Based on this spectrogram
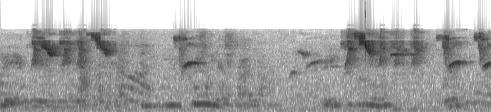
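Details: Oriental magpie-robin (kacer poci) from Java singing in short bursts separated by pauses: bright scratchy whistles and upslurred notes, with softer low warbling underneath.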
